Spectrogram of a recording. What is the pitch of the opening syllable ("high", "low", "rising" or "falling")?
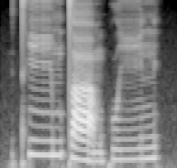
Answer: high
